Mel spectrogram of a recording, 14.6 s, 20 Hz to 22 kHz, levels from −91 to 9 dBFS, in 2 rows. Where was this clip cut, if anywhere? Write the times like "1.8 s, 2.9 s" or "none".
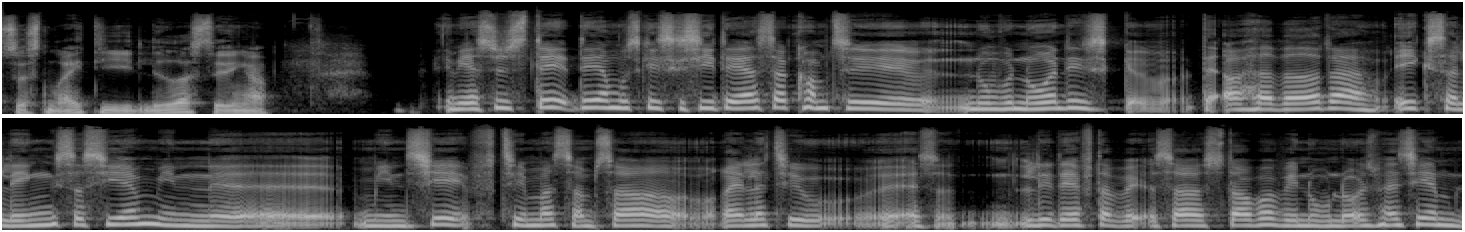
2.1 s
